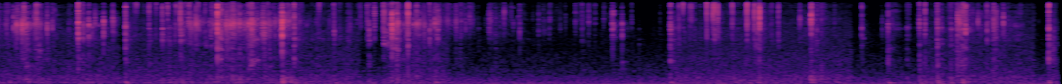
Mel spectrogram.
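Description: A solid soap bar with a blue outer layer and a white inside is held in the hand while a box-cutter blade carves and scrapes crumbly chunks off it. The sound is dry, bright, crisp scraping and crackling crumbles, coming in bursts of dense strokes separated by quieter pauses, with almost no low end.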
